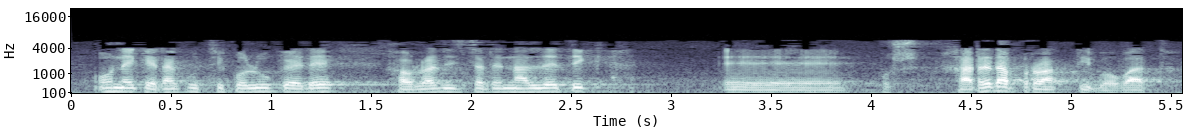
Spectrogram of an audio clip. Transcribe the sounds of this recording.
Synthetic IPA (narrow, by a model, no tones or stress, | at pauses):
o̞ne̞ke̞ɾakut͡siko̞ðuke̞ːɾe̞ʝawɾlaɾit͡saɾe̞nald̪e̞t̪ik | posʝare̞ɾapɾo̞ak̚t̪iβo̞βat̪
